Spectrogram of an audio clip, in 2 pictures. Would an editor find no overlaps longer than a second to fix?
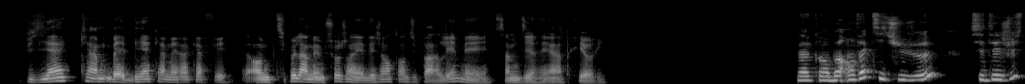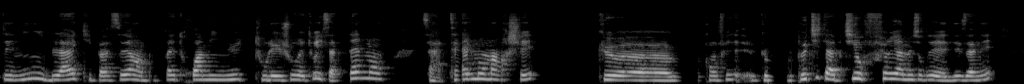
Yes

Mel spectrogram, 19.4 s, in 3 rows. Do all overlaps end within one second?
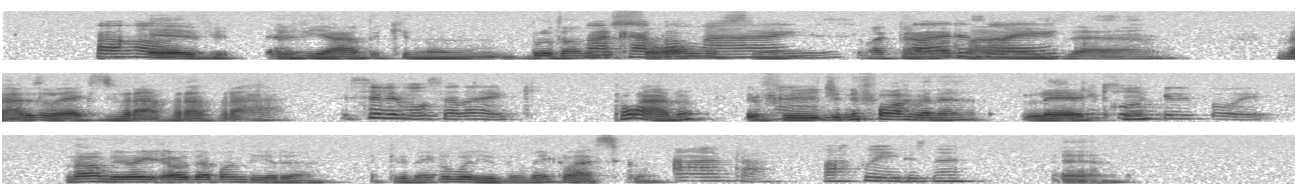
No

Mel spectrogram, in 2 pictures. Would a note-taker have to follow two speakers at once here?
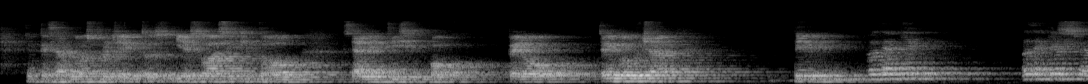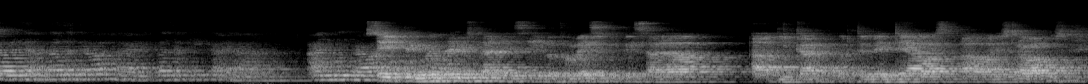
Yes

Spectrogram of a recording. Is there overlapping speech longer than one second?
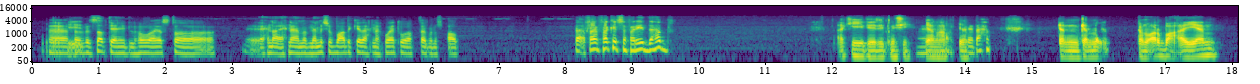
No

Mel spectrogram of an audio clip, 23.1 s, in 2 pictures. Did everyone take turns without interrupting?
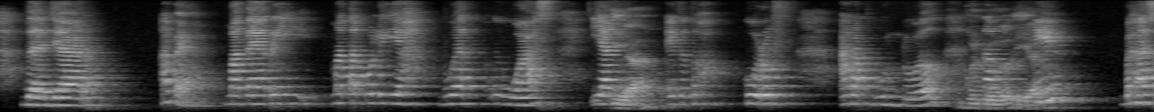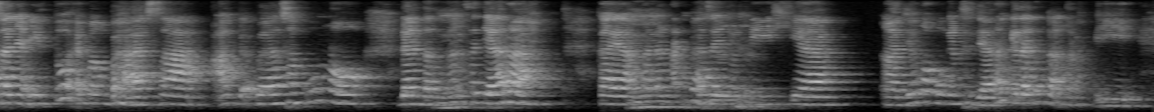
No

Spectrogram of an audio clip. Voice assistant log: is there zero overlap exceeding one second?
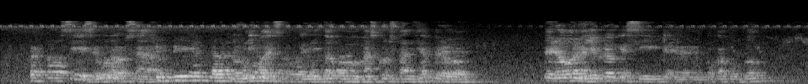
No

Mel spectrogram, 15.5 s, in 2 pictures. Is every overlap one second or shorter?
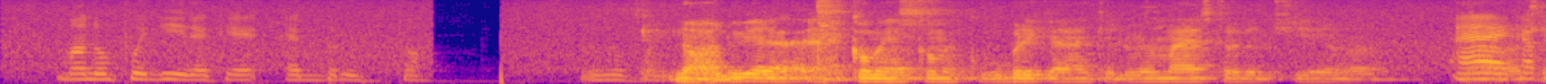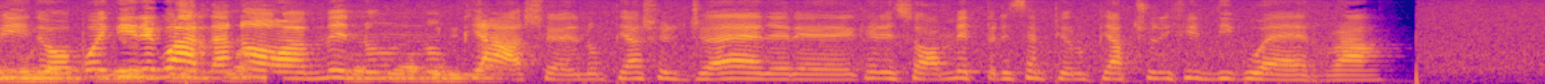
No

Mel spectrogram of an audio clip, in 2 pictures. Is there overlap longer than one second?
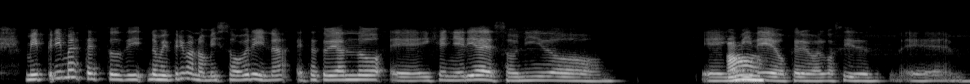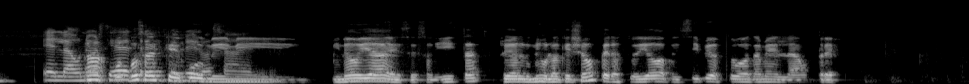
Yes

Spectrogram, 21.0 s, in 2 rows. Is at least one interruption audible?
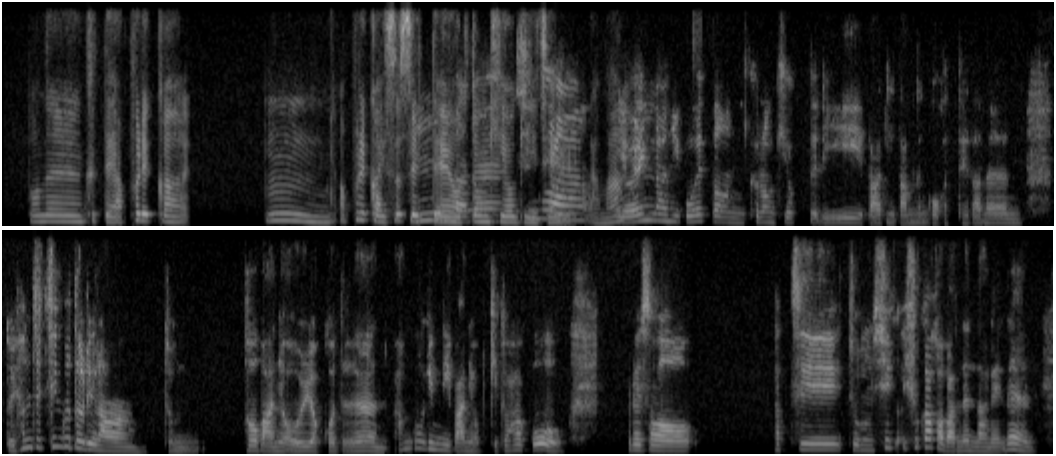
Yes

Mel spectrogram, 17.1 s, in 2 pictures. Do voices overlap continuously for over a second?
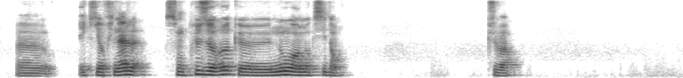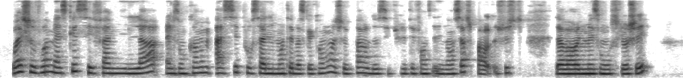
No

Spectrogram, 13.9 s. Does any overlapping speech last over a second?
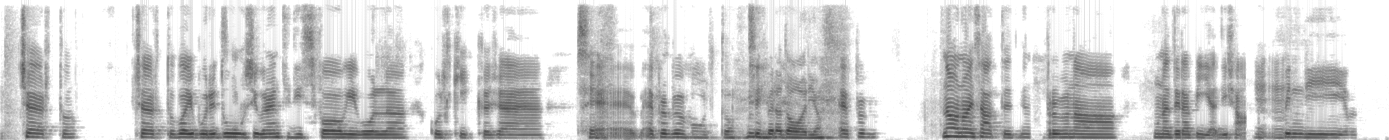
No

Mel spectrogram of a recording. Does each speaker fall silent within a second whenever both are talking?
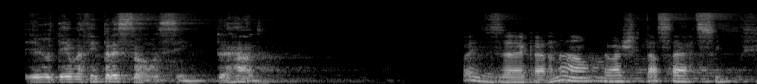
Yes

